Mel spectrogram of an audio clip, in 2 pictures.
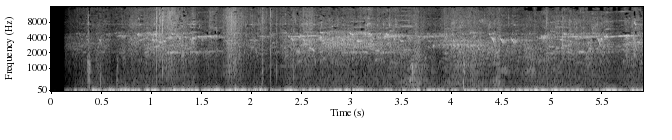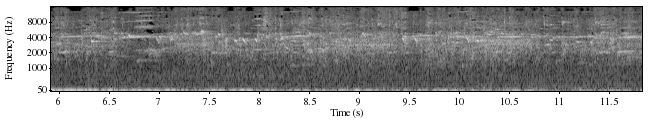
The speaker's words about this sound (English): Downy woodpecker.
